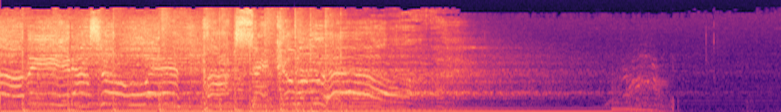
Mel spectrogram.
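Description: A young man sings loudly into a microphone over a band.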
